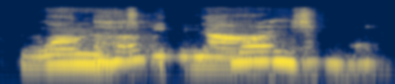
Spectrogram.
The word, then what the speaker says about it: Wandjina: Wandjina, W-A-N, and then J-I-N-A, or it can be spelled as D-J-I-N-A, Wandjina.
